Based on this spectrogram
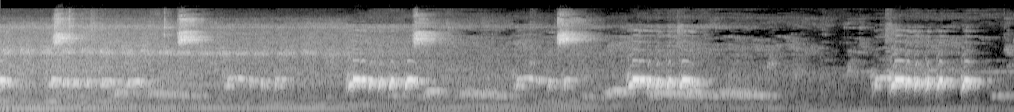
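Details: Bangkok-type zebra dove singing persistently: a string of short rolling trilled phrases followed by lower coo tails, repeated about every second, with high chirps from other birds and background hum.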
